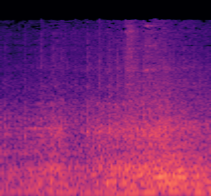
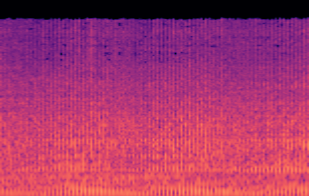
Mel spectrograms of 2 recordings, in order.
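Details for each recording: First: Isuzu Panther LS diesel as it arrived at the shop, blipped quickly on the throttle. It rises with a coarse, uneven, breathy roar and one cylinder is not pulling. The mechanic suspects a badly leaking compression; the engine was later rebored with cast liners. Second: Isuzu Panther LS diesel after its engine was rebored with cast liners and its injector nozzles were serviced and adjusted, running Titan oil. It idles with a steady, even clatter of about two beats a second. It limped before; now it is clear, smooth and smoke-free.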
